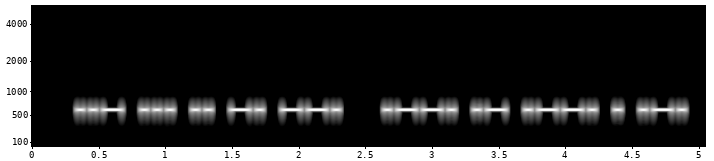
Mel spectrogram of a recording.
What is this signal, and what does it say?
Morse code, heard as a keyed tone, about 25 wpm, 600 Hz. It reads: USING PAPER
